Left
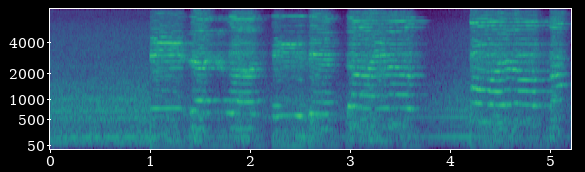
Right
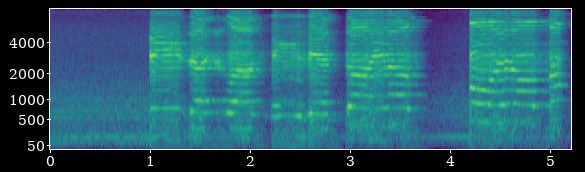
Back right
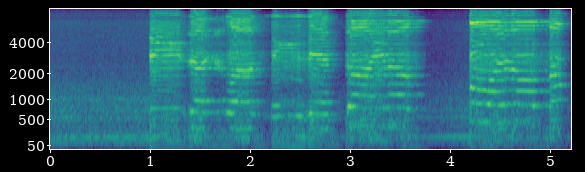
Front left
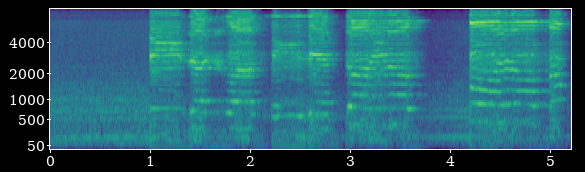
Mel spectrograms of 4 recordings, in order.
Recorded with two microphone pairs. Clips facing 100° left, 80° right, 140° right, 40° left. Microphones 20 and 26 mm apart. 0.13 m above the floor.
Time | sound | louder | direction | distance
1.0 | singing | right 10 dB, back right 2 dB | 65° right | 0.8 m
